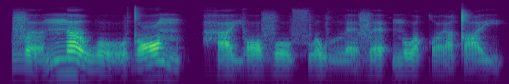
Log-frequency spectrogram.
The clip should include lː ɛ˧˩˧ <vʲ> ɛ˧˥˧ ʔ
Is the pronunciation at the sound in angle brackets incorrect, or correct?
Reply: incorrect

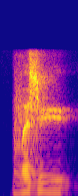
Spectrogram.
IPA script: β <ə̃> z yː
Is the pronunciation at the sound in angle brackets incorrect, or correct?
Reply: incorrect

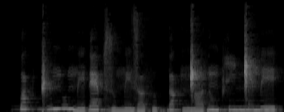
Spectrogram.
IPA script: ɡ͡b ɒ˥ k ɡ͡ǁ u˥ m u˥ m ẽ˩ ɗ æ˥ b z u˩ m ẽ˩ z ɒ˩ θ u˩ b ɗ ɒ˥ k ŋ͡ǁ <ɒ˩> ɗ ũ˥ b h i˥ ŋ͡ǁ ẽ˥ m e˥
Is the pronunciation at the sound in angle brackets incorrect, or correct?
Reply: correct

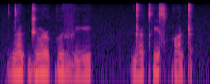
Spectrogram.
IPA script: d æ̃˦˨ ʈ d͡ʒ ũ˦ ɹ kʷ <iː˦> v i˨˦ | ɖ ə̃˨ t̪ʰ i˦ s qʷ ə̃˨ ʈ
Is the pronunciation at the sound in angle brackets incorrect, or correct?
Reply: incorrect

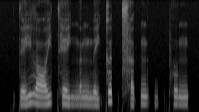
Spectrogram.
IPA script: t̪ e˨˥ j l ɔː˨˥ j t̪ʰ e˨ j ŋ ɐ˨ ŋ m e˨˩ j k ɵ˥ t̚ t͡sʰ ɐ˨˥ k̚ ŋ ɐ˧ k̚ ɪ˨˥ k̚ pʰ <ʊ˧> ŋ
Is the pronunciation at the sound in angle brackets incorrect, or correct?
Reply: correct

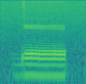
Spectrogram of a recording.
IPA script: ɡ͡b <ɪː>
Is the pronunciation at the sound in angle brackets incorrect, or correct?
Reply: correct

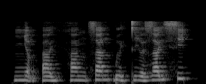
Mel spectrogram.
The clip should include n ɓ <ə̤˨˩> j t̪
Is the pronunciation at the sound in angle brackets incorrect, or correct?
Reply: correct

